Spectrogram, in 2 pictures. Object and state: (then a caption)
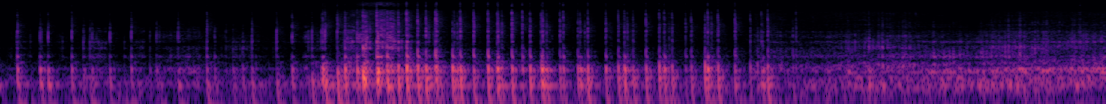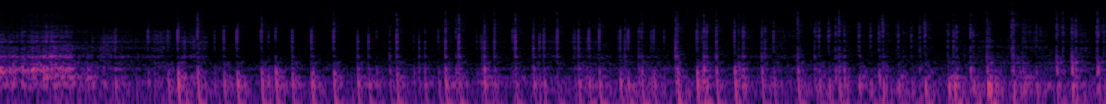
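Varnished wooden table. Fingertips and short nails of both hands tap rapidly and irregularly on a large, solid, varnished wooden tabletop with a glossy finish. The dull, low-mid knocks die away almost instantly, with a brief louder burst around two seconds and a softer, brushing wash under the tapping until about eight seconds, before light taps continue to the end.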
